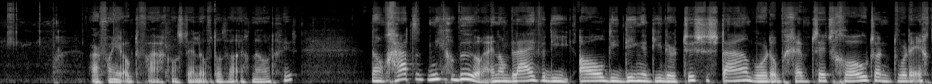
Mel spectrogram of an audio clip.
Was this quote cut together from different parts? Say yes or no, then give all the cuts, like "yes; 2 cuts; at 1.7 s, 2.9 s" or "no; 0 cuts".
no; 0 cuts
